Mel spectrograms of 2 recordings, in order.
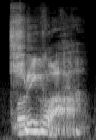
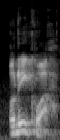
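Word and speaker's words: Boricua: It's It's like it would be more like borua but you it's just pronounced faster. Burqua. Buriqua.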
